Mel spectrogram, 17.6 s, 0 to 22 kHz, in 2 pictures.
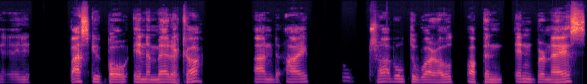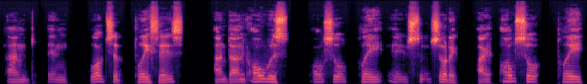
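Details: Aphasia after a haemorrhagic stroke at age 49 in a male businessman, about four years earlier, following four years of rehabilitation; speech impairment persists and is inconsistent.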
